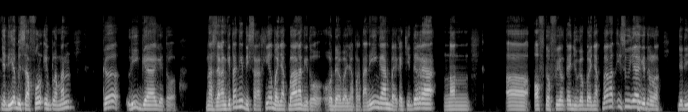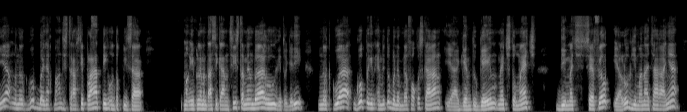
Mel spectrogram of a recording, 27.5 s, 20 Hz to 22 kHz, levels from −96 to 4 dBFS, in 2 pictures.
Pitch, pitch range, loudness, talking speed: 145 Hz, 135-170 Hz, -29 LUFS, 155 wpm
